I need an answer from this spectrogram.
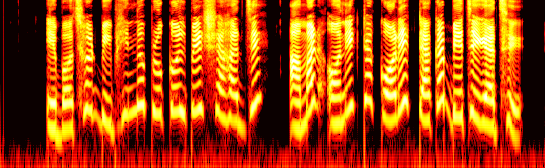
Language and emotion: Bengali, happy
